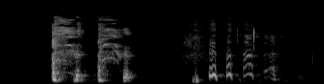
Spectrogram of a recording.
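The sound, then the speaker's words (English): A person coughs twice, sharp and loud in quick succession, then gives a rapid run of softer, shorter coughs or throat clearing, with no talk. “Just you and your cough.”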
